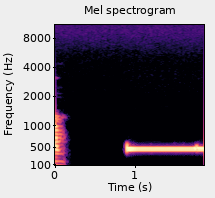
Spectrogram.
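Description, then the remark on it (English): A brief voice fragment, then a steady electronic telephone ringing tone starts and holds evenly for about a second, clear, as an outgoing call to NBA insider Joe Brito rings on the line without an answer. “Yeah, he ain't going to answer. Hope he does.”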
